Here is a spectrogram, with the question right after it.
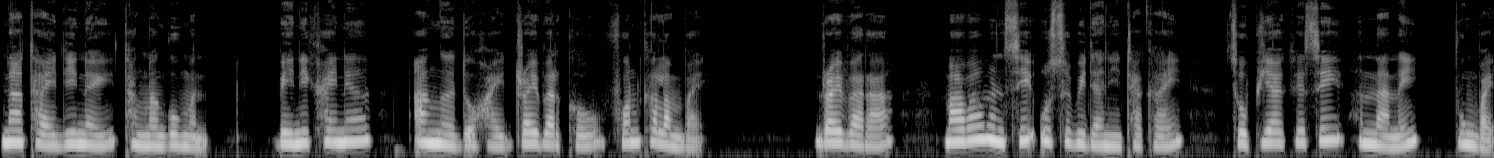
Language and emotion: Bodo, neutral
